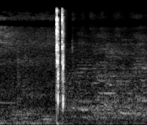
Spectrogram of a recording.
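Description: Camera shutter sound: two sharp clicks about a tenth of a second apart, much louder than the low murmur of the background.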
